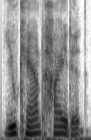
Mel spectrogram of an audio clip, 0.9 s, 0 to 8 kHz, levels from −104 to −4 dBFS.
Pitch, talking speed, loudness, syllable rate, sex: 140 Hz, 260 wpm, -17 LUFS, 5.3 syllables/s, male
